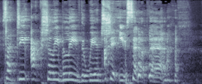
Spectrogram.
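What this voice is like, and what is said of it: Put-on British accent. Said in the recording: “I just always wanted to do a British accent.”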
